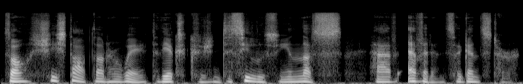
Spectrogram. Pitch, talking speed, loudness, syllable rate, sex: 120 Hz, 205 wpm, -20 LUFS, 5.8 syllables/s, male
